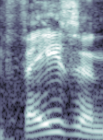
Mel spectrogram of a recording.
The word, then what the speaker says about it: Faison: town to go to an estate sale in Faison, North Carolina. I asked the local how you pronounce it.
